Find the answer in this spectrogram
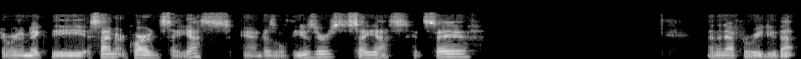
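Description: A man in his thirties walking through a software setup on a screen share, talking casually step by step with fillers, recorded on a desk mic at home. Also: mid-range voice, creaky, breathy edge, dry recording. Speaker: software consultant. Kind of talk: screen-share tutorial walkthrough. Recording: dull lo-fi dry sound.

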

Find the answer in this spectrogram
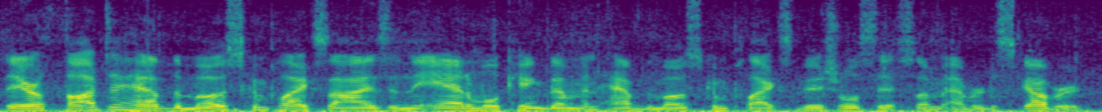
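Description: Young male hiking vlogger, mid pitch, reads facts off a phone with stumbles and chuckles, faint outdoor hiss. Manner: reads haltingly, stumbles on words, laughs often. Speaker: hiking vlog co-host. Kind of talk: casual chat, reading facts aloud from a phone. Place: outdoors in bare woods on an overcast day. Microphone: 360 camera on a handheld stick, a few steps off.

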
